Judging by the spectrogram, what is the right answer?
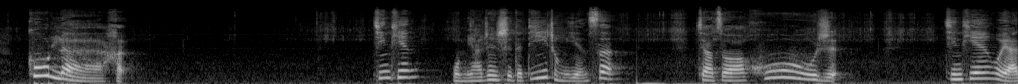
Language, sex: Chinese, female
